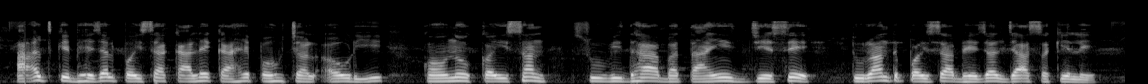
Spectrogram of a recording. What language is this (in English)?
Bhojpuri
